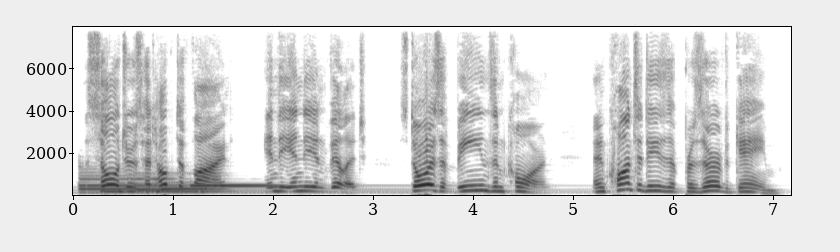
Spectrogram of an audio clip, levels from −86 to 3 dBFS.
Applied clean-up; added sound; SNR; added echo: classical method log-MMSE.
